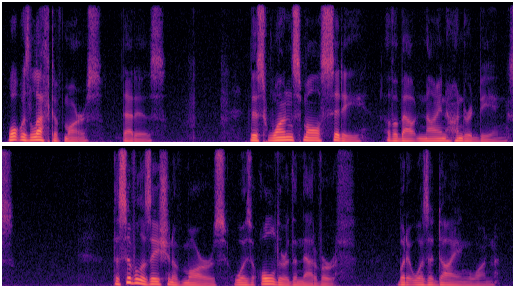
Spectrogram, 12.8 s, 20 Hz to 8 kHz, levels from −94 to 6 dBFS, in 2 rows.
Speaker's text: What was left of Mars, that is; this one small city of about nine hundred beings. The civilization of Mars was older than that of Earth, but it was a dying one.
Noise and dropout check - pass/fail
pass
